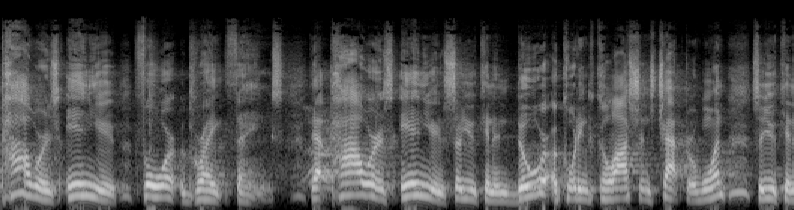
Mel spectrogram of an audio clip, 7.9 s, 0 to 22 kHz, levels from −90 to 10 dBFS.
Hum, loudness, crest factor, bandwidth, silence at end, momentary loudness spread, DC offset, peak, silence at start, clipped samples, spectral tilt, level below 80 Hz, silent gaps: none; -17 LUFS; 14 dB; 15 kHz; 0 s; 8 LU; under 0.1%; -2 dBFS; 0 s; under 0.1%; -3.5 dB/octave; -62 dBFS; none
